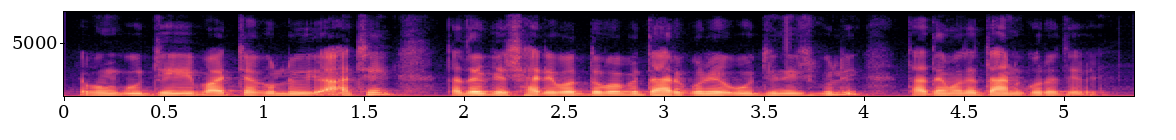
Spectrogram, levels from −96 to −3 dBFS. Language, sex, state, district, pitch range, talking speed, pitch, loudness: Bengali, male, Tripura, West Tripura, 135-145 Hz, 190 wpm, 140 Hz, -18 LUFS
